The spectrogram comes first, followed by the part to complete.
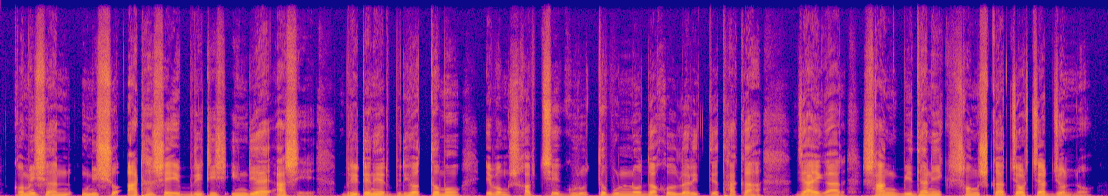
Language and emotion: Bengali, neutral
